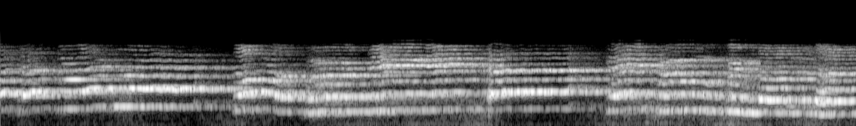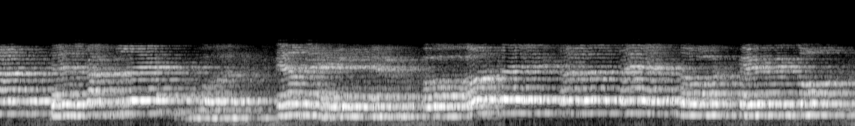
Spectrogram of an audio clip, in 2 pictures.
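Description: A six-year-old girl singing the national anthem solo in a big, strong voice, holding long notes that step up and down through the melody.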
